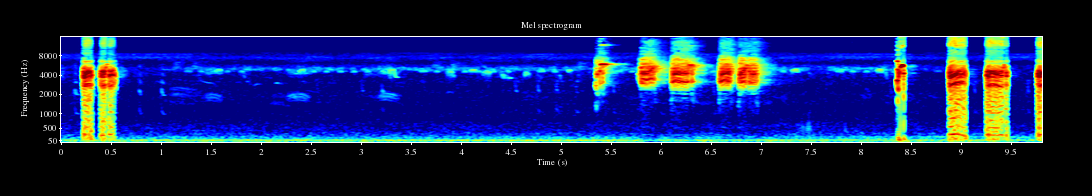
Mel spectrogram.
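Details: Close-range black francolin calling repeatedly: a short burst of two harsh notes, a long quiet gap, then a louder run of scratchy, rasping notes and a final quick triple phrase.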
